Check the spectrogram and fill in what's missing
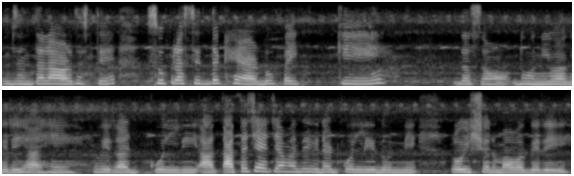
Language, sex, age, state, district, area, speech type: Marathi, female, 18-30, Maharashtra, Wardha, rural, spontaneous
